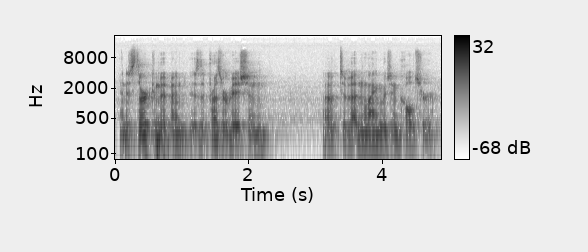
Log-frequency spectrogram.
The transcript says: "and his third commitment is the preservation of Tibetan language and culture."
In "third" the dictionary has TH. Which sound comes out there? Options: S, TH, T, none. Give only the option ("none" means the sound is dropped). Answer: TH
